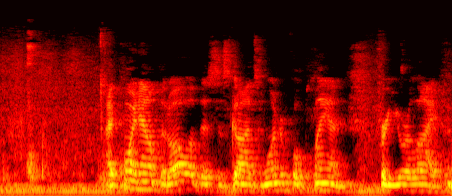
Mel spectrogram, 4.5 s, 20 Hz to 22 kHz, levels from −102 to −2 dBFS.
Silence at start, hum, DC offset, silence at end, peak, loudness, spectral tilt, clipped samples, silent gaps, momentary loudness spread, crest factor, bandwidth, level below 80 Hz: 0 s; none; under 0.1%; 0 s; -16 dBFS; -35 LUFS; -7 dB/octave; under 0.1%; none; 11 LU; 20 dB; 11.5 kHz; -68 dBFS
